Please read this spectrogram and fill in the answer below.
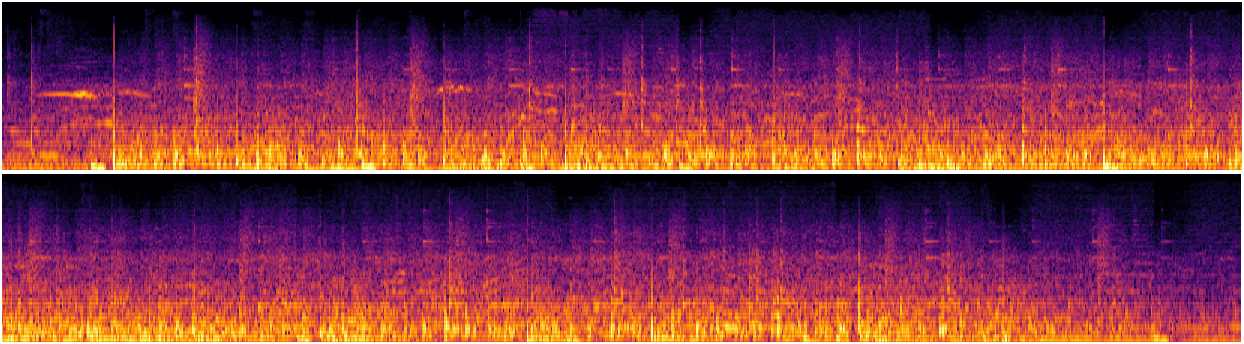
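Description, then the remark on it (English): A dense crowd of women at a street march calling for women's rights and justice cheers and chants in protest over a steady, pounding rhythmic beat, with sharp percussive hits and continuous loud noise throughout. “In the following clip, women cheer and protest to a rhythmic beat.”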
